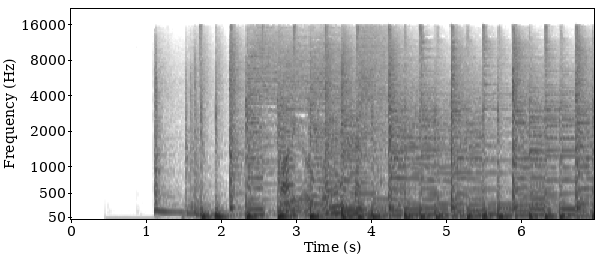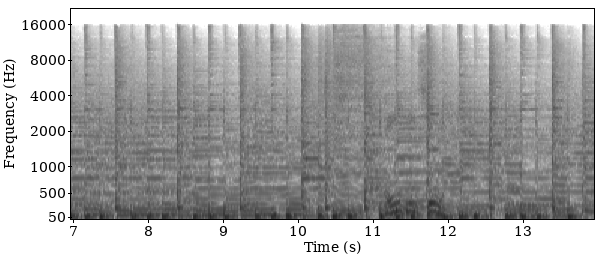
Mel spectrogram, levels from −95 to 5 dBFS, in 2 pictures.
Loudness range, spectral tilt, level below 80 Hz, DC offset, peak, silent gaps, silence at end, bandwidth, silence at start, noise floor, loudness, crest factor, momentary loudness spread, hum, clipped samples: 1 LU; -4.5 dB/octave; -22 dBFS; under 0.1%; -2 dBFS; none; 0 s; 16.5 kHz; 1.1 s; -83 dBFS; -20 LUFS; 18 dB; 4 LU; none; under 0.1%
